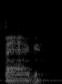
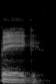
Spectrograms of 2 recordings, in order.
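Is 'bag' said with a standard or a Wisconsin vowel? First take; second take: standard; Wisconsin. First: The word is said with a standard vowel. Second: The word is said with a Wisconsin vowel. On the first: The speaker calls it right. "the proper way to say the word bag" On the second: The speaker calls it wrong. "it's not bag"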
